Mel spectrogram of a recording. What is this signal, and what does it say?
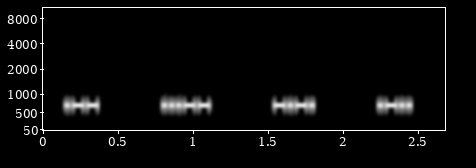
Morse code, heard as a keyed tone, about 51 wpm, spaced as for 17 wpm, 700 Hz. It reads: W3CL
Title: USA Call Signs - 4 Characters - 6x Character Spacing - 50wpm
